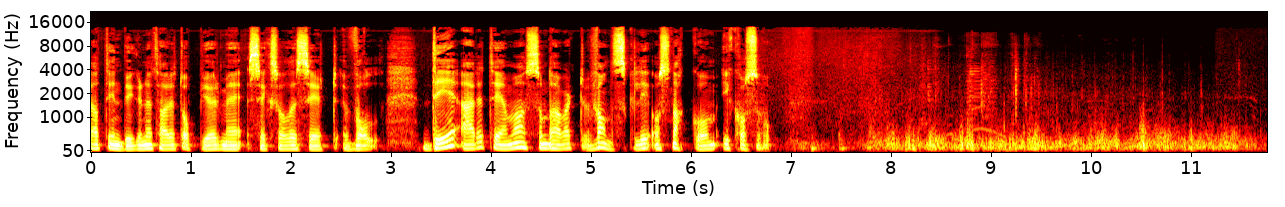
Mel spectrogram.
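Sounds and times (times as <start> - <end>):
speech: 0.0 - 7.0
gusty wind buffeting microphone across football stadium: 7.1 - 11.7.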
